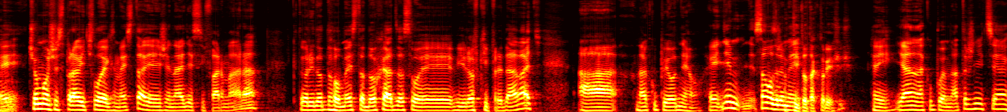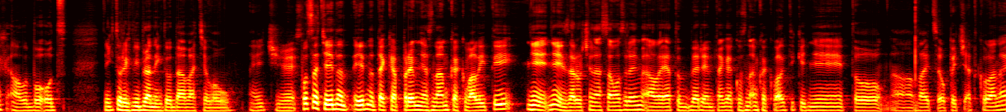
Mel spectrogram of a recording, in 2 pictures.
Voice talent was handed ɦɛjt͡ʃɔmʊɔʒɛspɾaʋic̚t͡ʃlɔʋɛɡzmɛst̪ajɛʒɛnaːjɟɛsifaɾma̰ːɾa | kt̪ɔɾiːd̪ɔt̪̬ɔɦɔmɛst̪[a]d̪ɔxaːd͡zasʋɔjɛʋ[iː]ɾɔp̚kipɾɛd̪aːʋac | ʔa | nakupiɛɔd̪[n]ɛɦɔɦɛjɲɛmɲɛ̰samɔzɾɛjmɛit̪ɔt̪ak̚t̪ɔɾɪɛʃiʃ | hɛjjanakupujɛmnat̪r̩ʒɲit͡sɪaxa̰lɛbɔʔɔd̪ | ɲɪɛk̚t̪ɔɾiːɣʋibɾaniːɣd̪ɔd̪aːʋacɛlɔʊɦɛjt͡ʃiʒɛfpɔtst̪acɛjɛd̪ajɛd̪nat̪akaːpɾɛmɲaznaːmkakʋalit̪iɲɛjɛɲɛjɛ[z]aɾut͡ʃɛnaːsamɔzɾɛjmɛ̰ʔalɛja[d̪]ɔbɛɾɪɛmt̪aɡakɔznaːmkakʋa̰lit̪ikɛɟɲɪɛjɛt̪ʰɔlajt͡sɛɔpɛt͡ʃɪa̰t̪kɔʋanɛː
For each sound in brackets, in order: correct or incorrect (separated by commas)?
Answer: correct, correct, incorrect, correct, incorrect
